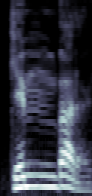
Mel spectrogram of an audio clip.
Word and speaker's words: 現場: 그 현장이라면 겐조우라 할것 같은데 그렇게 안 합니다. 장소 장자 아니게 장소를 할때 이때는 바라오랍니다. 일본식 장소를 할 때는 바라오랍니다. 바. 이 바가 굉장히 많이 씁니다. 그래서 음과 훈을 읽을 때는 이렇게 들어간다는 거죠. 이렇게. 이렇게 들어갑니다. 음과 훈, 이렇게 들어갑니다. 그 모습을, 이런 식으로 한 겁니다. 현장은 겐바라고 했습니다. 겐바. 공장은 공자가 코어라고 했습니다.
